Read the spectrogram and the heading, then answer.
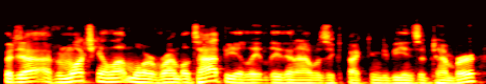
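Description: A hoarse man co-hosting a podcast in casual chat, often clearing his throat and speaking in loose, filler-filled runs. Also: on the low side, fairly even intonation, racing, fairly bright tone, no echo, muffled recording. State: hoarse after illness. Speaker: podcast co-host.

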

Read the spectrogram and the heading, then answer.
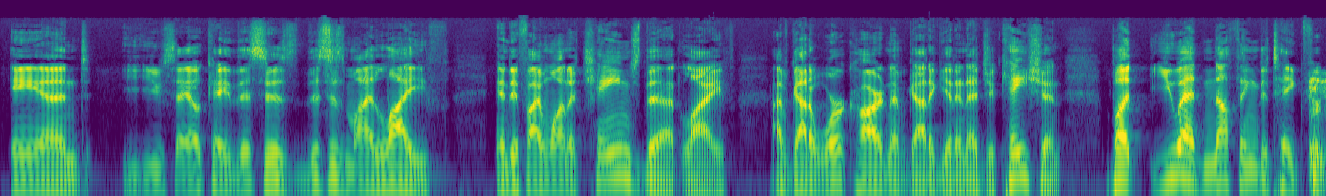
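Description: A man's voice: fairly low pitch, no echo, studio quality. A man hosting a talk radio show, effusive in his praise and often repeating words as he starts his sentences.

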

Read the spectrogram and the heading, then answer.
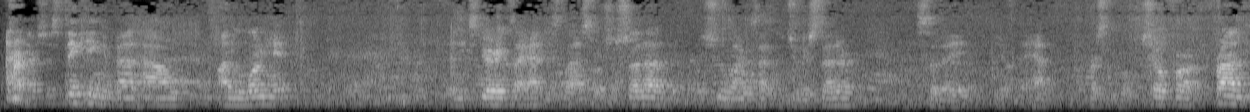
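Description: Relaxed man, class student, very echoey, distant, noisy. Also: mid-range voice. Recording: distant mic in a very echoey room, noise.

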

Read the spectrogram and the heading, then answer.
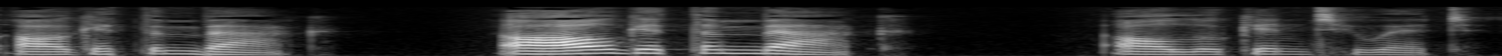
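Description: A woman's voice: fairly low pitch, measured pace, no room sound, natural voice. A woman reading aloud and voicing a genteel, easygoing man who speaks in a kindly, coaxing way and repeats himself. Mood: coaxing, exuberant.

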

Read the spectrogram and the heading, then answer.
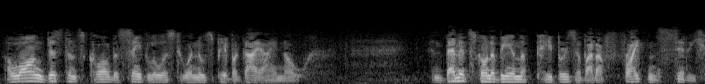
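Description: An actor playing a defiant small-town man who stands up to a crime boss, clipped and deliberate, in 1950s radio thriller style. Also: on the low side, slightly rough. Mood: quietly menacing. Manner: hard-boiled, clipped, deliberate. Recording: muffled 1950s radio broadcast, music behind.

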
